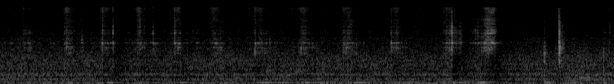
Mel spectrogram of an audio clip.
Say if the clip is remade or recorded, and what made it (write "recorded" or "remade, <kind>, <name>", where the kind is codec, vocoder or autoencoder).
recorded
